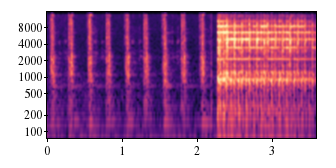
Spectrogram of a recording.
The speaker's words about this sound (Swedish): Jag klipper in en sån tickande klocka här nu i väntan på ditt svar. Du får fem sekunder att fundera.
